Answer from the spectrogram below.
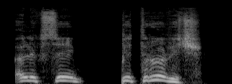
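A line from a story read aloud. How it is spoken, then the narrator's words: Hoarse voice. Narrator (Russian): осипшим голосом произнес старший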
